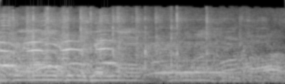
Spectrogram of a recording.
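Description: Several men's voices calling and shouting over one another, dying down after about a second.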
